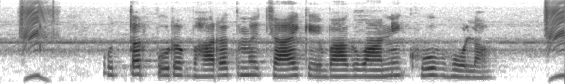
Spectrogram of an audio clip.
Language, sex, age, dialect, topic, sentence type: Bhojpuri, female, 25-30, Northern, agriculture, statement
